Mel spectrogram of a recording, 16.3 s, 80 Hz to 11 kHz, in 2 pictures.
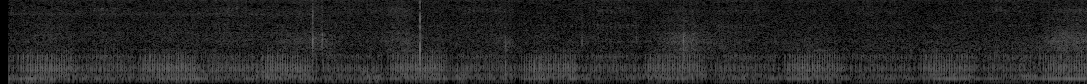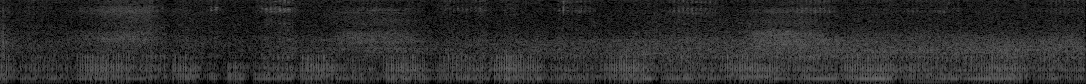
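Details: An F1 Savannah cat purrs steadily, a low rumbling drone pulsing with each breath.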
